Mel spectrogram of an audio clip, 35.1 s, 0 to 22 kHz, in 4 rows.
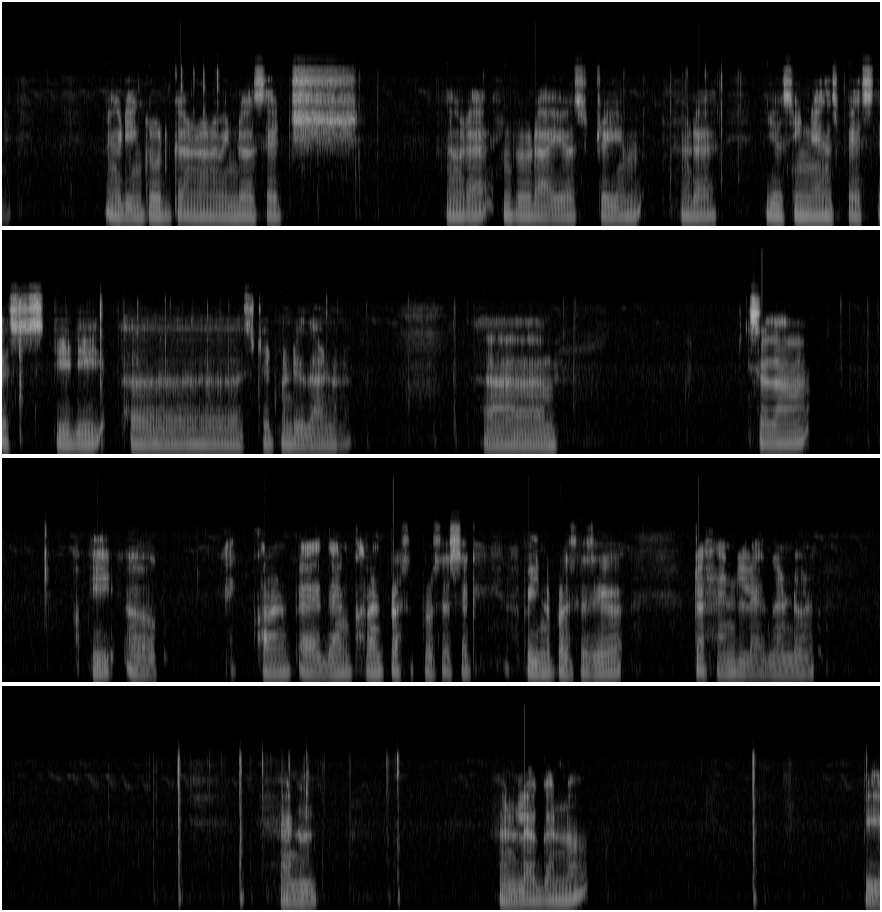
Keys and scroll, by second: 3.5 Down, 6.2 Down, 8.9 End, 9.8 Down, 13.1 ctrl+s, 17.5 alt+e, 30.2 space.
